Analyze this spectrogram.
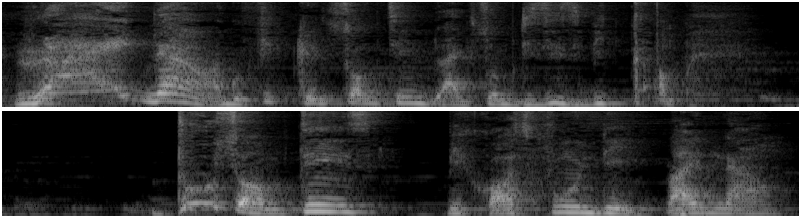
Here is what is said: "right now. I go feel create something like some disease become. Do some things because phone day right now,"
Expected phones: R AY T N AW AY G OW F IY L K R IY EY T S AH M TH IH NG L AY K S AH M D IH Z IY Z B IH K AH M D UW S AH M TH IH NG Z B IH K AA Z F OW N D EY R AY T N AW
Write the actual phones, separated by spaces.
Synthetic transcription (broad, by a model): R AY T N AW AY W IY F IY K R IY EY T S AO M T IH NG L AY K S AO M D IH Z IY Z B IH K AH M D UW S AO M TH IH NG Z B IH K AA S F OW N D EY R AY T N AW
